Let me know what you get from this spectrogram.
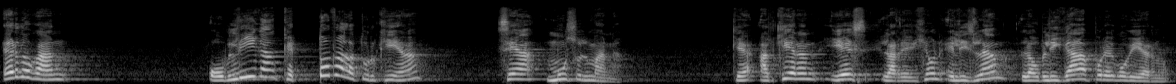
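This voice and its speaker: High-voiced Mexican preacher in a reverberant hall. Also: male voice, expressive, slow, pauses often, a bit bright. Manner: emphatic preaching with rhetorical questions to the congregation. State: a little tired. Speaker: pastor. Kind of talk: sermon teaching.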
